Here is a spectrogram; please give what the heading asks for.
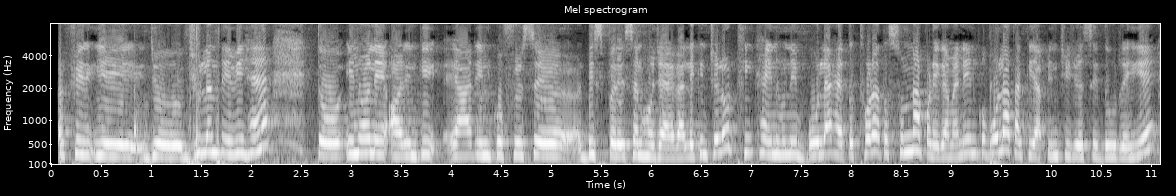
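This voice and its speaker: High-voiced woman roasting other creators. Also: normal speed. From Bihar, India. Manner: confrontational, mocking, scolding. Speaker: reaction channel creator. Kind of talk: roast reaction commentary.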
